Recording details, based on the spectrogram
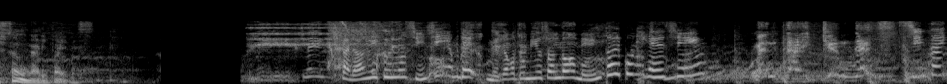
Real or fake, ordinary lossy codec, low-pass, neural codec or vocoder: fake; none; none; codec, 16 kHz, 4 kbps, FreqCodec, larger model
